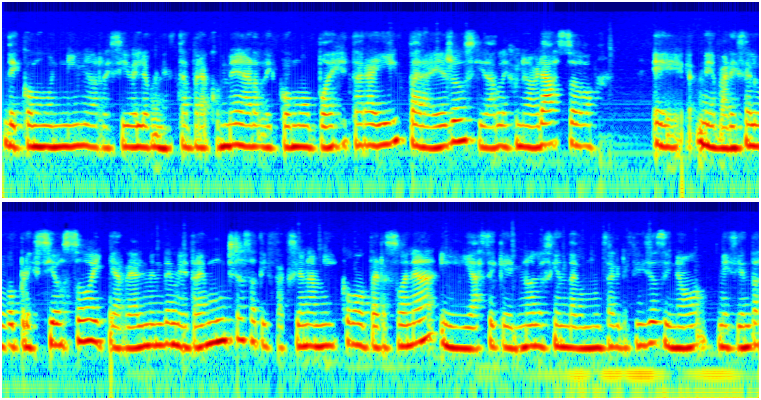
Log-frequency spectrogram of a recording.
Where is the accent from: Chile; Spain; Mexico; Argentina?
Argentina; Luján de Cuyo, Mendoza; yo soy de Mendoza, como dijiste, de Luján de Cuyo, estoy viviendo acá. Tengo 18 años, recién cumplidos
